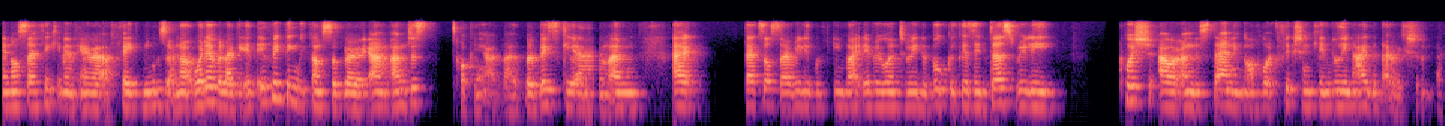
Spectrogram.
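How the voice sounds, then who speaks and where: Bright-voiced woman thinking aloud. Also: low voice, steady tone, fast talker, poor audio. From Belgium. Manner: thinking aloud, rambling, with restarts. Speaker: international relations academic. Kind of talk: panel discussion at a book event.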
